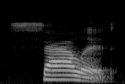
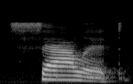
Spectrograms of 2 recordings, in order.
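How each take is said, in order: No difference in how they are said.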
